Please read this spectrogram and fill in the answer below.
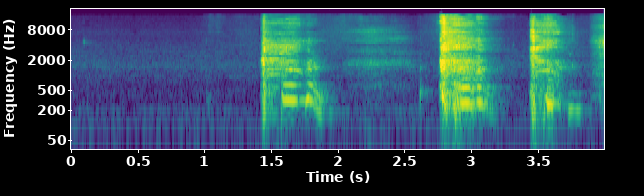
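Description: A woman coughing, a run of about four short coughs starting about a second and a half in.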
